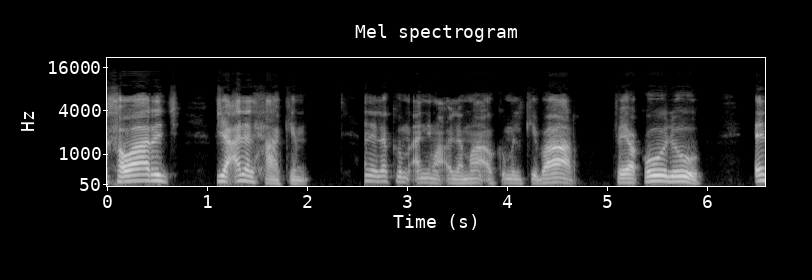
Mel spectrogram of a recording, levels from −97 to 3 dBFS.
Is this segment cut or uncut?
cut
